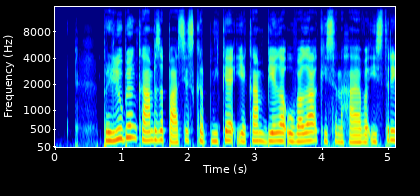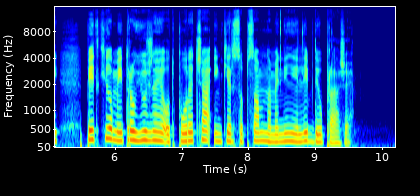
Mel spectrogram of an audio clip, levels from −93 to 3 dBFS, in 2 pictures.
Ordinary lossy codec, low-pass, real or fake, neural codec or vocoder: none; 14.4 kHz; real; none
